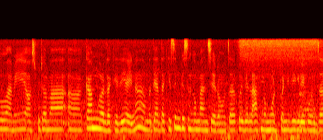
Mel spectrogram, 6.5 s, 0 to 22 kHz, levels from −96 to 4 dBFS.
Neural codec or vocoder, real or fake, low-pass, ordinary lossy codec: none; real; none; none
